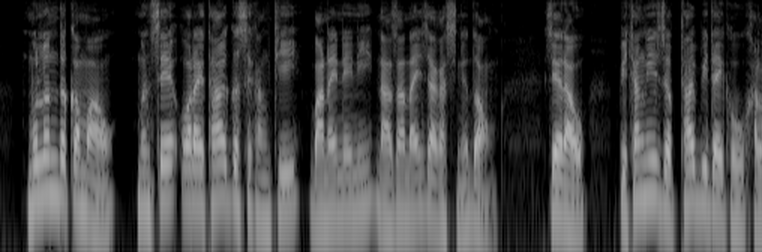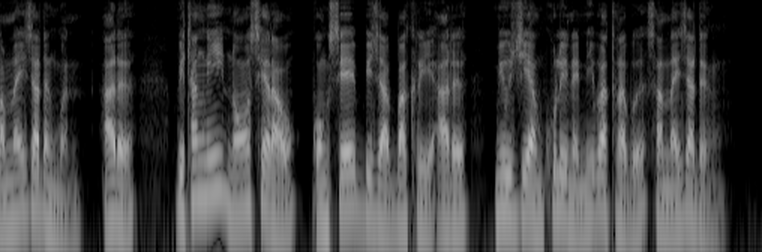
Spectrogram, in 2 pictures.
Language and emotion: Bodo, neutral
